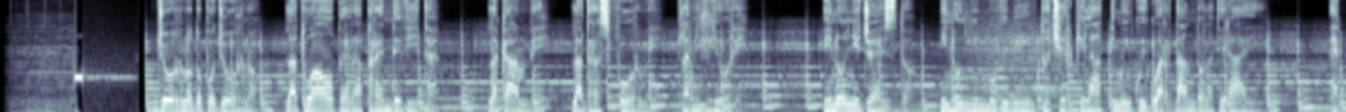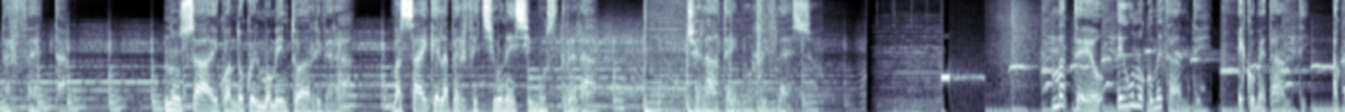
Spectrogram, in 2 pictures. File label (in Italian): demo audio spot web tv radio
